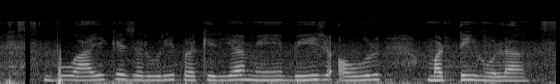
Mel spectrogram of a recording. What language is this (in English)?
Bhojpuri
